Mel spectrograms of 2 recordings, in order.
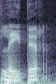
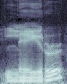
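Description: First: The middle consonant is a clear T sound. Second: The middle consonant is a quick R-like tap. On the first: "Si tú dices later, es correcto" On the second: "en lugar de decir la T dices la R"

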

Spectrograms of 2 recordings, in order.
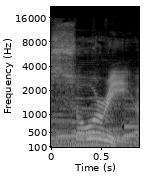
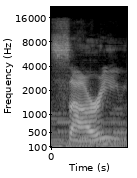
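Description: First: The first vowel has a Canadian rounded quality. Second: The first vowel has an American open quality. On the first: The speaker calls it right. "you're sorry" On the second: The speaker calls it wrong. "no, it's not sorry"

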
